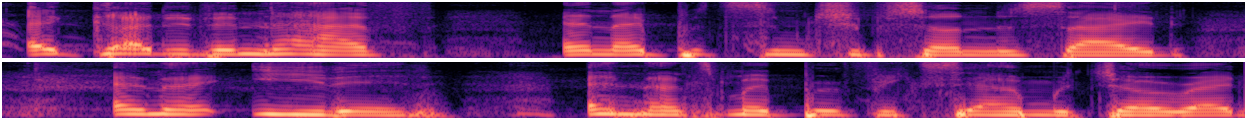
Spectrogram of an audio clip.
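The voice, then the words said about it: Imitates another person's voice. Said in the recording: “Do a good Trump impression”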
